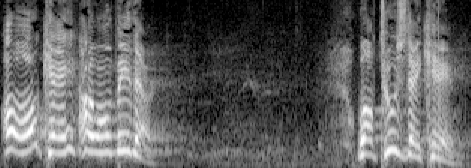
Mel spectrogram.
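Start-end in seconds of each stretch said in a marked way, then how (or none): 0.0-1.3 mock hurt compliance. Pastor mimics his own disappointed reply.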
